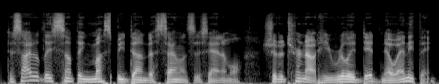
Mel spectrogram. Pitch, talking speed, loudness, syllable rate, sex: 115 Hz, 245 wpm, -19 LUFS, 7.4 syllables/s, male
